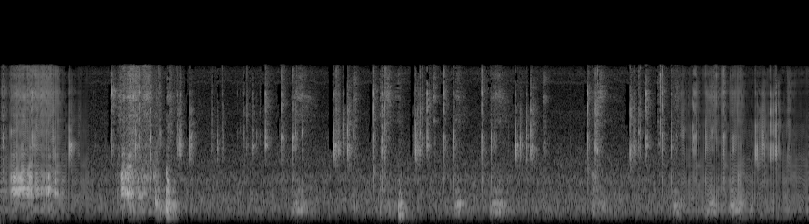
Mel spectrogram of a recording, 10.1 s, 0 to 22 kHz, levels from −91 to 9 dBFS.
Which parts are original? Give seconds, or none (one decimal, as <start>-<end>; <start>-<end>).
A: 1.1-8.5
